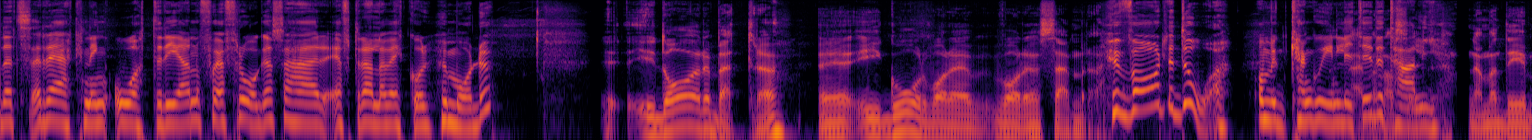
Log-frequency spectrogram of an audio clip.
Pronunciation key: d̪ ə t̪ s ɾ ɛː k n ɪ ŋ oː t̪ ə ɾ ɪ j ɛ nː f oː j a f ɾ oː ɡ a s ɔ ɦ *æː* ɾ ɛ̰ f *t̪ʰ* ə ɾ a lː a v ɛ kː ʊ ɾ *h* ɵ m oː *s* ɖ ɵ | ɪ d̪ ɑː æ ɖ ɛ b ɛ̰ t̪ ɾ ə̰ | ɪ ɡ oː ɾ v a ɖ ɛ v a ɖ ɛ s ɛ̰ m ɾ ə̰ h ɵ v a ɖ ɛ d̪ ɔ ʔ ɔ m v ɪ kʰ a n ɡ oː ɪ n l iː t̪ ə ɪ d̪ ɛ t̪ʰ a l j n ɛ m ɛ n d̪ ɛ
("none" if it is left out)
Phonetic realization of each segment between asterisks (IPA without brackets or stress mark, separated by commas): æː, t̪, h, none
